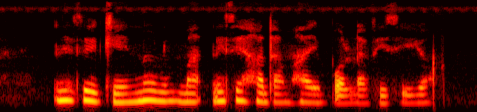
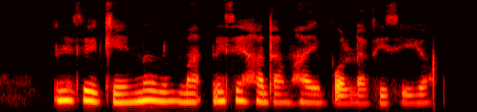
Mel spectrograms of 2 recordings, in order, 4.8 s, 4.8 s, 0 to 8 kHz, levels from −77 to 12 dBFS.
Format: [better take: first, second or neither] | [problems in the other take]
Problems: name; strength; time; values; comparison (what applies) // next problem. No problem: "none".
first | noise reduction (neural mask model Resemble Enhance denoiser)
